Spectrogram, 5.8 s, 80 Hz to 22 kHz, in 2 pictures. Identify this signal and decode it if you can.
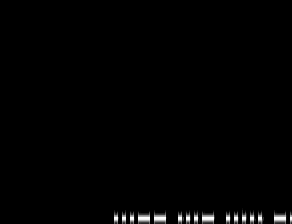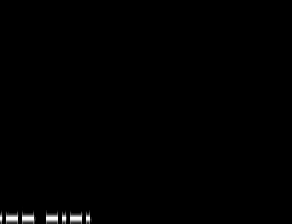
Morse code, heard as a keyed tone, about 28 wpm, 700 Hz. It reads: 3V5YC
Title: Code Groups - 5 Letter:Numbers - 30wpm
